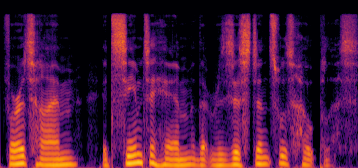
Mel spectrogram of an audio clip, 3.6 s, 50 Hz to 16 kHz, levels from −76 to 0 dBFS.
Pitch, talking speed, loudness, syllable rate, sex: 130 Hz, 185 wpm, -17 LUFS, 5.1 syllables/s, male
